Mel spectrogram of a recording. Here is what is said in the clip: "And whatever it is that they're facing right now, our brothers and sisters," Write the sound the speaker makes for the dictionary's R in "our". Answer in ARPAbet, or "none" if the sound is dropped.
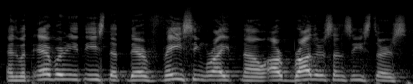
W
